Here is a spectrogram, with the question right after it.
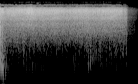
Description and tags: someone slipping in the floor
ground, shoes, slip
